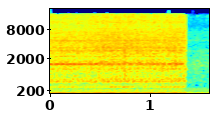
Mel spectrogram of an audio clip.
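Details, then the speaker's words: 1997 Toyota 4Runner Limited, 253K miles, after fixing intake manifold air leak that caused rough idle and P0300 codes following valve cover replacement: steady, even idle at 750 rpm, no misses; normal idle. "look at that 750 rpm it's idling just great what a difference"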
